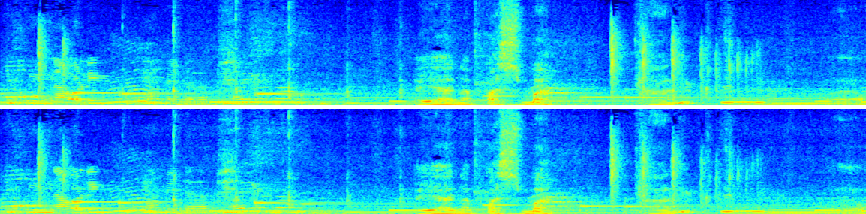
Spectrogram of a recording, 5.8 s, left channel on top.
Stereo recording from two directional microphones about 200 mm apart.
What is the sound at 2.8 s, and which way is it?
Speech, 20° left (ahead or behind).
